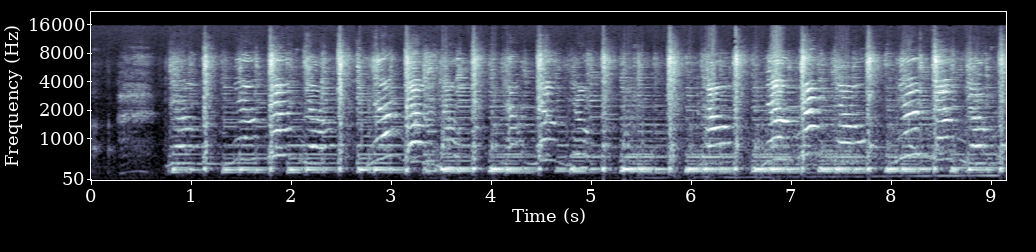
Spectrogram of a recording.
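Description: A small acoustic guitar-like string instrument strummed in a steady, lively rhythm, starting about a second in.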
